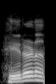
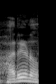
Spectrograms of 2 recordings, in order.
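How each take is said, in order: First: The first syllable has an 'i' vowel. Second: The first syllable has an 'a' vowel. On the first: The speaker calls it wrong. "नहीं होता है" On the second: The speaker calls it right. "होता है"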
